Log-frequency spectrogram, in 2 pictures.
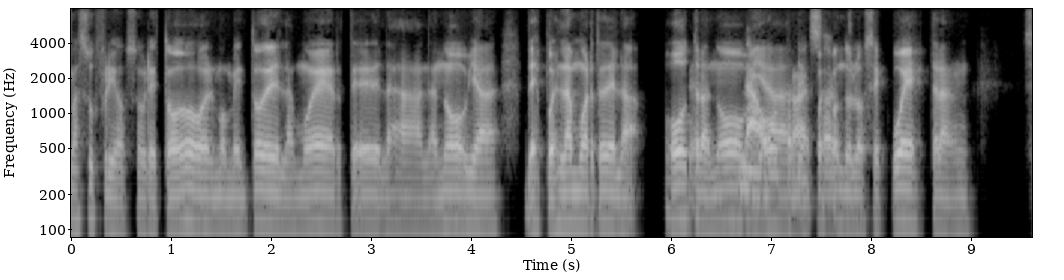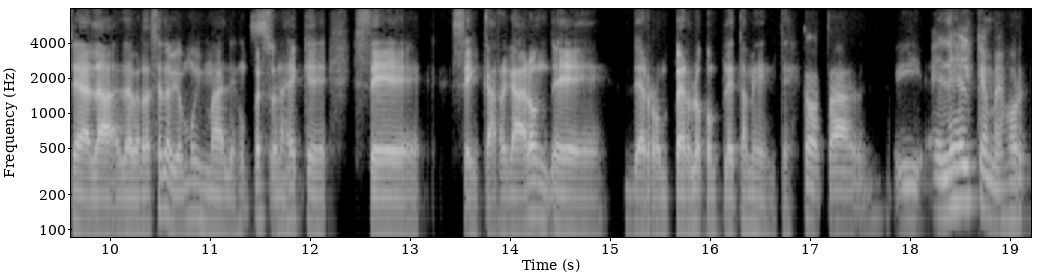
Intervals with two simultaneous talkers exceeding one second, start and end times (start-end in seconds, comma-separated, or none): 6.1-7.8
